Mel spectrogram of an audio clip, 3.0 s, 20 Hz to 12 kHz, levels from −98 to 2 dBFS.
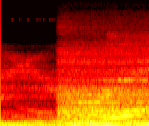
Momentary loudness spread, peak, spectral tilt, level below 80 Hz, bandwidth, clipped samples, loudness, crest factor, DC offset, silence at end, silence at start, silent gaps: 10 LU; -8 dBFS; -11 dB/octave; -26 dBFS; 4.5 kHz; under 0.1%; -22 LUFS; 12 dB; under 0.1%; 0 s; 0 s; none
